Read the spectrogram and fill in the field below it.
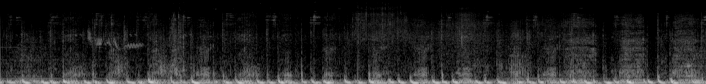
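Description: A horse gallops in Red Dead Redemption 2, its hooves pounding in a fast, even rhythm that is close and steady throughout, with no talk over it.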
